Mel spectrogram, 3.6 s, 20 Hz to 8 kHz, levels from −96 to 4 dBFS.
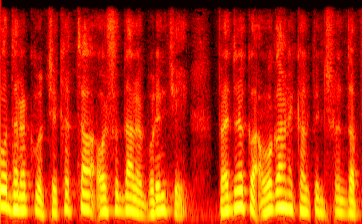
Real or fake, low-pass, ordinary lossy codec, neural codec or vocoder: fake; 7.2 kHz; none; codec, 16 kHz, 1.1 kbps, Voila-Tokenizer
